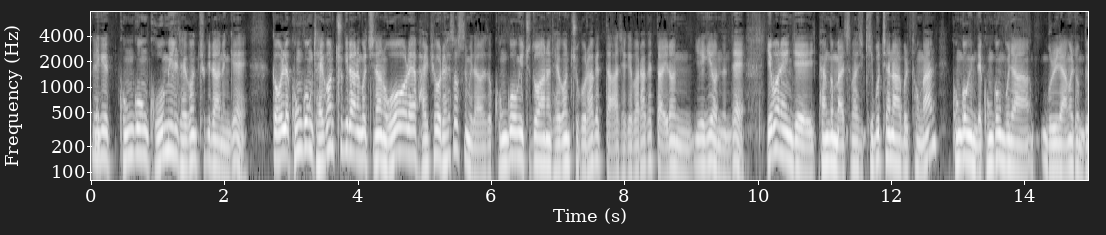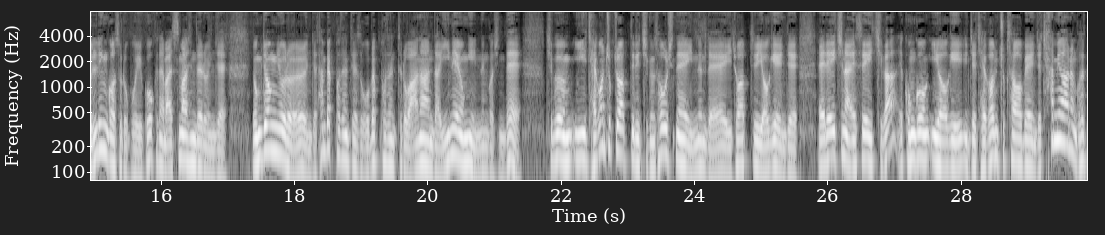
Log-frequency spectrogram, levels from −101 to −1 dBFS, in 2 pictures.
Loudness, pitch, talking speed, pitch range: -15 LUFS, 125 Hz, 400 characters per minute, 110-140 Hz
